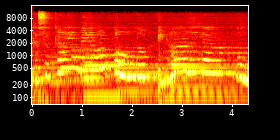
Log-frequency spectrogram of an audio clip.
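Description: A woman singing a slow melody into a handheld microphone, holding and bending her notes, over instrumental accompaniment with a steady bass line.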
